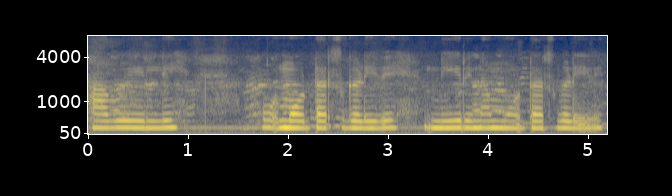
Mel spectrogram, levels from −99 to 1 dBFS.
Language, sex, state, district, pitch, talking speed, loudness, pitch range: Kannada, female, Karnataka, Bidar, 210 Hz, 80 wpm, -15 LUFS, 205-215 Hz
